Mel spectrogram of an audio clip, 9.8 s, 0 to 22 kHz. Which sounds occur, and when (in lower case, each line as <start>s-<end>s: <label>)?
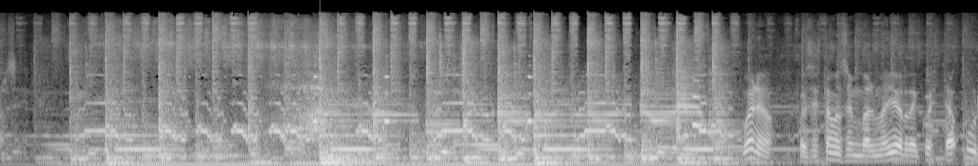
0.0s-9.7s: music
7.3s-7.8s: male speech
7.9s-9.7s: male speech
